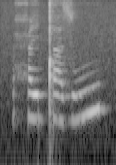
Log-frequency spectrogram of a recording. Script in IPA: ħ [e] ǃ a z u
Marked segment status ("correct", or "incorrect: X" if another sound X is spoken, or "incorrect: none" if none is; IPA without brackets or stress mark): correct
